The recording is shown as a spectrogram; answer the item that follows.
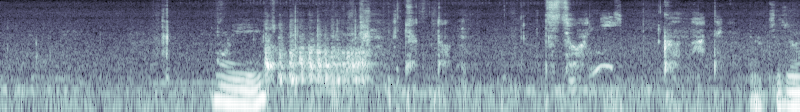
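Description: A large brown cicada (aburazemi) caught in an insect net gives a short buzz for about a second, a couple of seconds in, as it moves its wings against the mesh. A brief low voice comes just before it, with soft rustles of the net afterwards.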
